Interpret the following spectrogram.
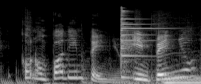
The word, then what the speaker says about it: impegno: un po' di impegno impegno si pronuncia con la e chiusa impegno così come regno in questo video ti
